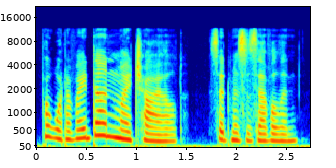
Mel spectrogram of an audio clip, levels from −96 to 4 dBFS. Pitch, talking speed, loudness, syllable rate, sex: 230 Hz, 220 wpm, -15 LUFS, 5.1 syllables/s, female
